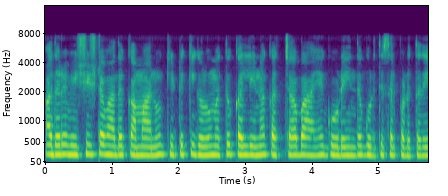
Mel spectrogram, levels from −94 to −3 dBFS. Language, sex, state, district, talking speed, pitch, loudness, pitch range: Kannada, female, Karnataka, Bidar, 105 wpm, 210 Hz, -15 LUFS, 205-215 Hz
